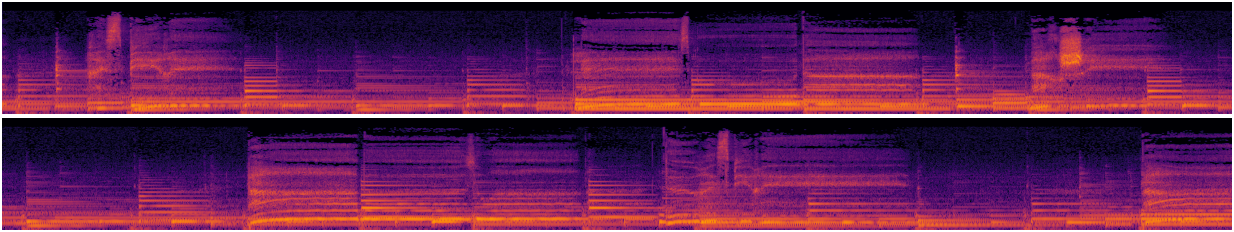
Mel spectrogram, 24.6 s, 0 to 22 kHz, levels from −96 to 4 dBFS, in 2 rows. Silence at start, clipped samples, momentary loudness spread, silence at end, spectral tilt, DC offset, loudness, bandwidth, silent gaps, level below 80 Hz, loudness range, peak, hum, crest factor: 0 s; under 0.1%; 12 LU; 0 s; -5 dB/octave; under 0.1%; -27 LUFS; 16 kHz; none; -54 dBFS; 8 LU; -6 dBFS; none; 22 dB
